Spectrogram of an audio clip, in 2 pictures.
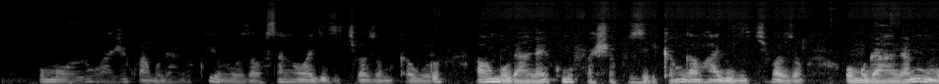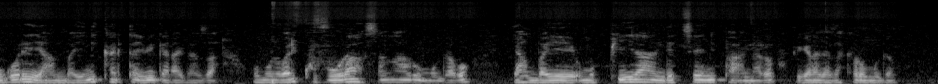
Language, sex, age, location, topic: Kinyarwanda, male, 25-35, Kigali, health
